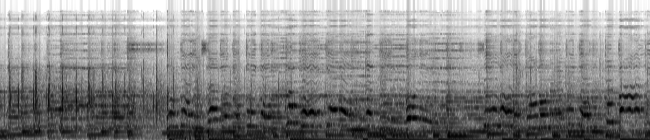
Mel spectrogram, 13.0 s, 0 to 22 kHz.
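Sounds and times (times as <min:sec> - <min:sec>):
woman singing flamenco-style: 0:03.2 - 0:08.8, 0:09.6 - 0:13.0.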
